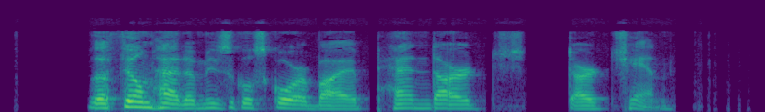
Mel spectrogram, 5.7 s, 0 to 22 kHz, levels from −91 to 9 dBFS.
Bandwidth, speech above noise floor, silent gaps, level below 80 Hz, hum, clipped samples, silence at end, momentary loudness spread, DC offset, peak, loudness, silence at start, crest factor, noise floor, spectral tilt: 10 kHz; over 67 dB; none; -66 dBFS; none; under 0.1%; 0.7 s; 19 LU; under 0.1%; -4 dBFS; -24 LUFS; 0.65 s; 20 dB; under -90 dBFS; -5.5 dB/octave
